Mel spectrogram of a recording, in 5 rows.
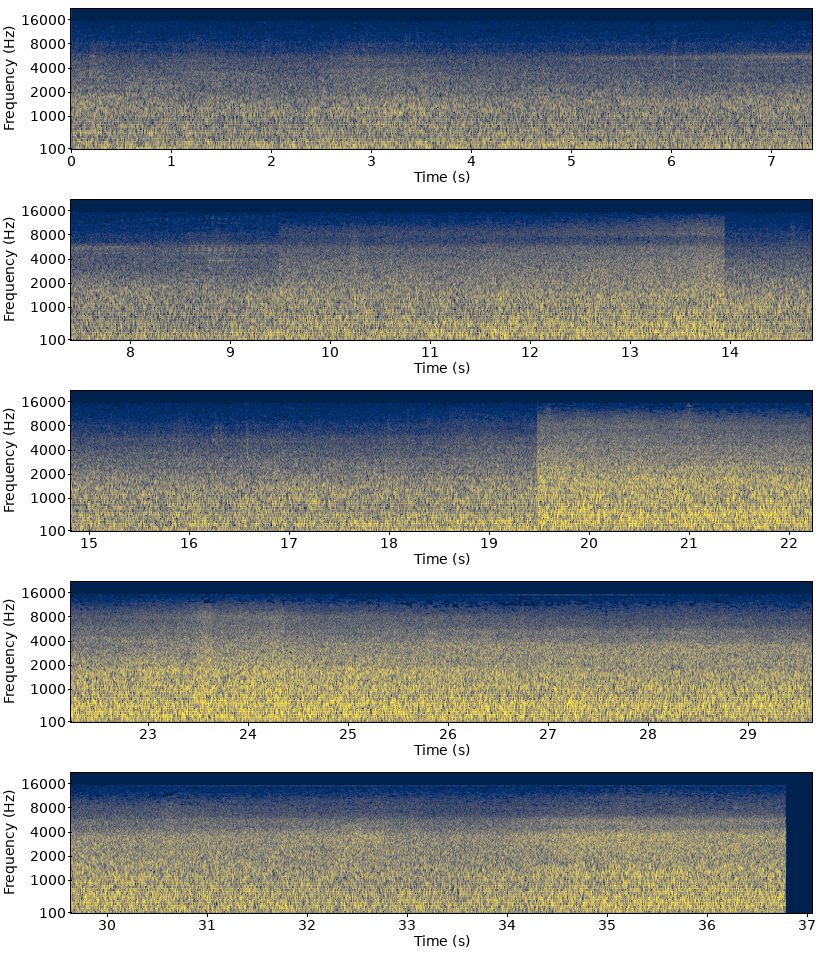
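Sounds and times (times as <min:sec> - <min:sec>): wind: 0:00.0 - 0:36.8
surf breaking over rocks: 0:19.5 - 0:36.8.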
